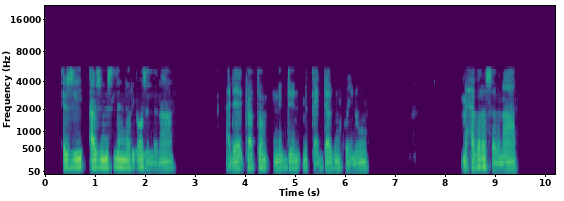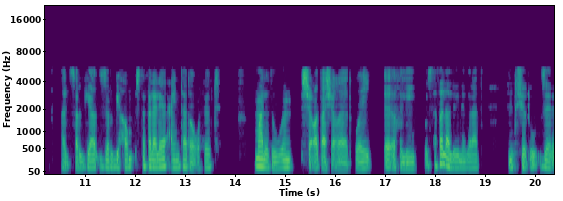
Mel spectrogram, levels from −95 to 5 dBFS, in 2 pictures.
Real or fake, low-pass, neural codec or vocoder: real; 5.4 kHz; none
